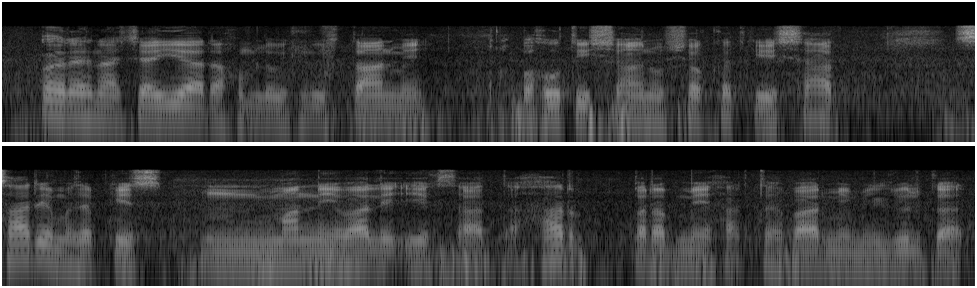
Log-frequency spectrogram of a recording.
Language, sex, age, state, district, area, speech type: Urdu, male, 45-60, Bihar, Saharsa, rural, spontaneous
